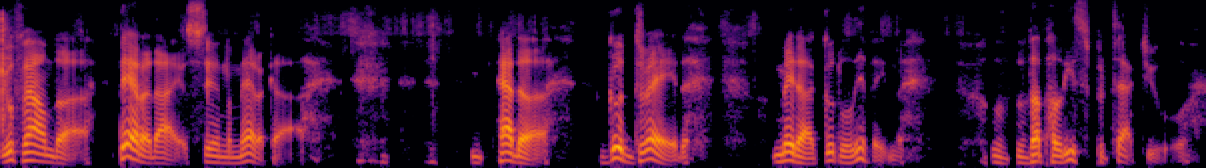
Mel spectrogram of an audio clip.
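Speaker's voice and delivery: theatrical vampire count voice. Reading a passage aloud for the others, Dracula voice. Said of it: "I'm gonna read it as Dracula".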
